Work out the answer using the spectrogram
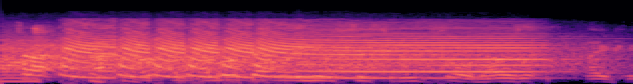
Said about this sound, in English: Come on, air horns, man.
